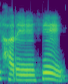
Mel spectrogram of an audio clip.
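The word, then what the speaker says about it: ಹರೇಃ: ಇದು ಎರಡನೇ ಚರಣ ಇದೆಯಲ್ಲ ಅಲ್ಲಿ ಹರೇಹೆ ರೇ ಹೇ ಇದೆಯಲ್ಲ ಎ ಸ್ವರ ಕೂಡಿದೆ ಹಾಗಾಗಿ ಅದರಿಂದ ಅಲ್ಲಿ ಬರುವಂತ ವಿಸರ್ಗ ಕೂಡ ಎ ಅಂತಾನೆ ಉಚ್ಚಾರಣೆ ಆಗುತ್ತೆ ಅದು ಹೇ ಅಂತ ಆಗಬೇಕು ಹರೇ ಹೇ ಹರೇಹ ಮತ್ತೆ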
